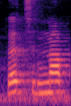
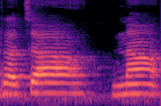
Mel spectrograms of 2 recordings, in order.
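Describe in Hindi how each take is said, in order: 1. 'ch' ध्वनि के बाद कोई स्वर नहीं आता। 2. 'ch' ध्वनि के बाद दीर्घ 'aa' स्वर आता है। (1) "रचना पढ़ते हैं" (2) "रचा ना इसका पढ़ेंगे नहीं"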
